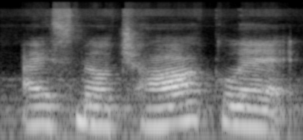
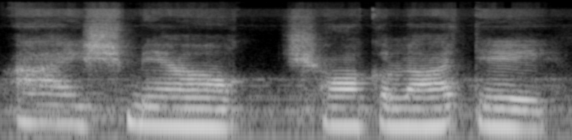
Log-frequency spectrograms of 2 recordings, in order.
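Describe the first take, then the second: First: Said in the usual way. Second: Very slow, stretched-out sniffing discovery; toddler daughter. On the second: Retold or imitated. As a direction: draw out CHOCOLATE syllable by syllable like a small child. Imitates daughter, then repeats usual way.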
